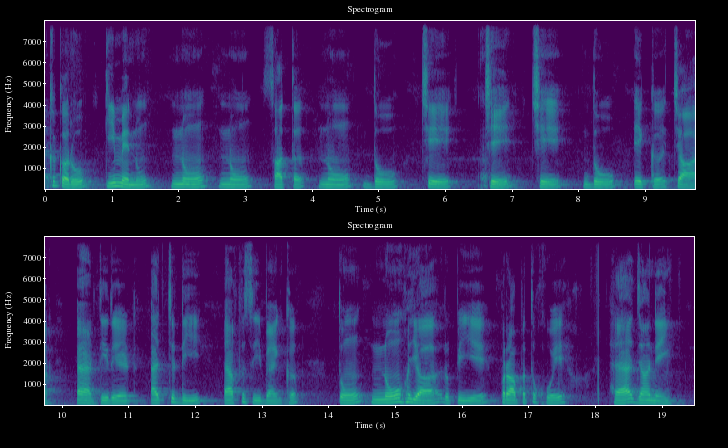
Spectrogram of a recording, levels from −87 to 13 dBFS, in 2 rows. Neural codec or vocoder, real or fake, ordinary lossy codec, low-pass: none; real; none; none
